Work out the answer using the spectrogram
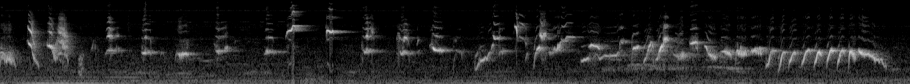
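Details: White-rumped shama song: spaced clear whistles and chips, some high and pure, building into a fast rattling trill of rapid repeated notes near the end.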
